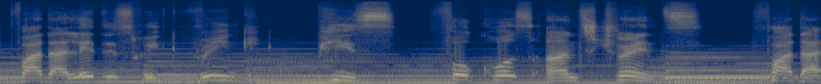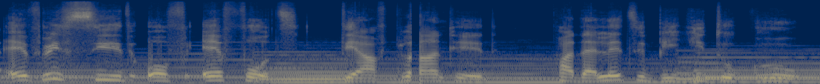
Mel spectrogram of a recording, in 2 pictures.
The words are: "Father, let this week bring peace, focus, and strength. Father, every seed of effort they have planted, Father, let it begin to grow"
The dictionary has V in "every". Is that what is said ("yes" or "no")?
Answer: yes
